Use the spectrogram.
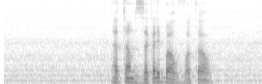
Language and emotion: Russian, neutral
